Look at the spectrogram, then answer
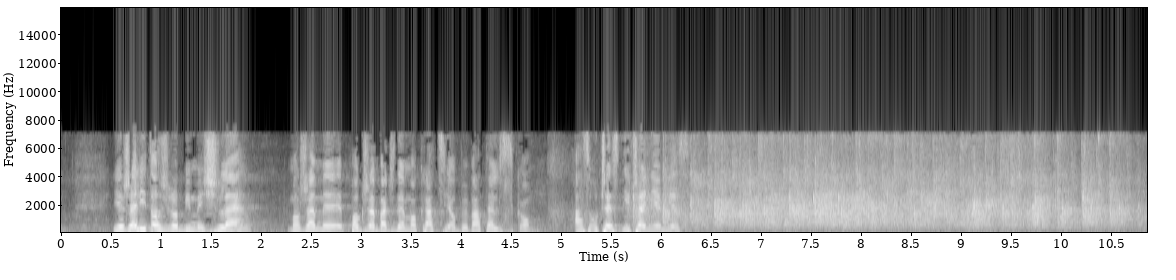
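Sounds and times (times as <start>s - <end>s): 
speech: 0.5s - 6.6s
audience applause: 5.8s - 10.8s.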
